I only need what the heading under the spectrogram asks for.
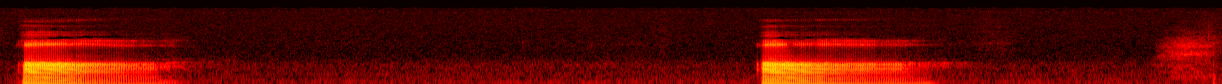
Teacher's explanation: the back of the tongue is really quite low in the back of the mouth. So there's lots and lots of what I call vertical space. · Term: R vowel sound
